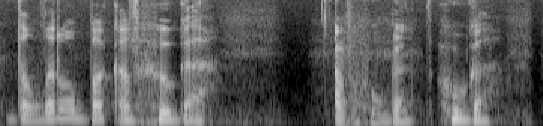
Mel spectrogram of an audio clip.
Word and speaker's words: hygge: g g e I think it should be pronounced higgy but it's pronounced Huga cuz it's Dana and they they gotcha spell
